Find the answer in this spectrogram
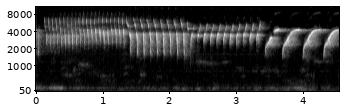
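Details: ['Long rolling song from a caged male yellow canary, used to teach young canaries: an unbroken buzzy roll changes speed twice, then four loud rising-and-falling swooping notes follow.']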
